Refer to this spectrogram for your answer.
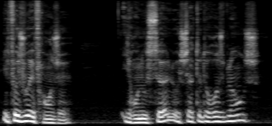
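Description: A man reads a stern young poacher who speaks with measured, commanding firmness, in a dark, husky voice. It is an audiobook character, close to the reader's own voice. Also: medium pitch, expressive. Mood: firm. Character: strong, stern young poacher, firm and cold.

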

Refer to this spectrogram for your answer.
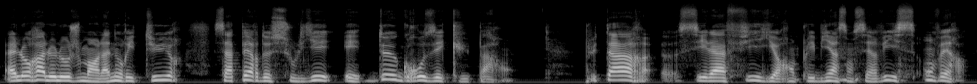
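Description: Emphatic, warm-hearted villager, loud and slow, as a male narrator puts him on. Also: fairly high pitch, pitched above the performer's own voice.

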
